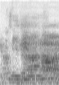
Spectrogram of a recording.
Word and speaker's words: nidhanam: Nidha. Long A. Nidhanam Bijam Avyayam.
